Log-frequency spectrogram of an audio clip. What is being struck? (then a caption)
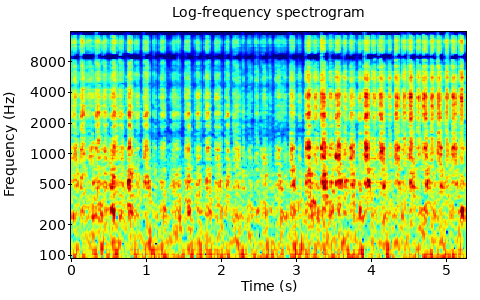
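Felt-tip marker on a paper sheet over a clipboard. A yellow Sharpie felt tip rubs quickly back and forth on a thin paper coloring page resting on a clipboard, coloring in small shapes. The soft, bright, scratchy strokes repeat in a steady rhythm throughout, growing slightly louder and crisper in the second half.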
